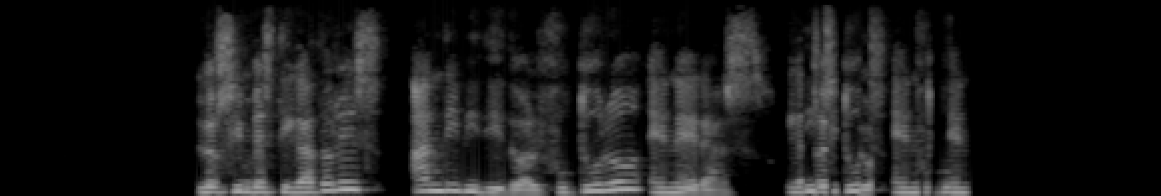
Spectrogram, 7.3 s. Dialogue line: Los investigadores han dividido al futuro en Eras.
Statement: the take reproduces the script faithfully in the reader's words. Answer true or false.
false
